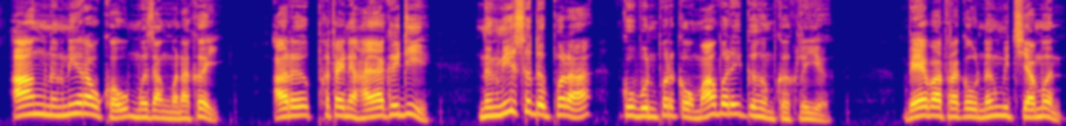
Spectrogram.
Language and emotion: Bodo, angry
